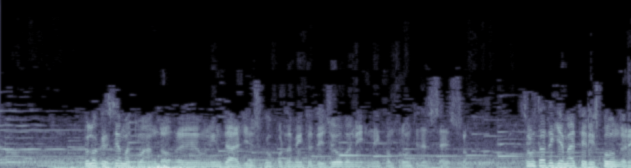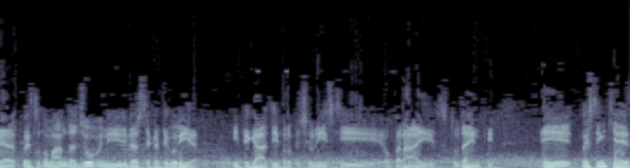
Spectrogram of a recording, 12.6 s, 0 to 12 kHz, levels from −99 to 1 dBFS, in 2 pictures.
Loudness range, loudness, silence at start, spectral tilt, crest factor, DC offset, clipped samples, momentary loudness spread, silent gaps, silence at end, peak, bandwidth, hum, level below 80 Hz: 4 LU; -22 LUFS; 0 s; -8.5 dB/octave; 18 dB; under 0.1%; under 0.1%; 10 LU; none; 0 s; -4 dBFS; 6.8 kHz; none; -30 dBFS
